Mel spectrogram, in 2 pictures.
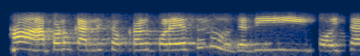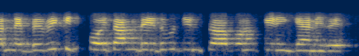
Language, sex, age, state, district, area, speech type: Odia, female, 45-60, Odisha, Khordha, rural, conversation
